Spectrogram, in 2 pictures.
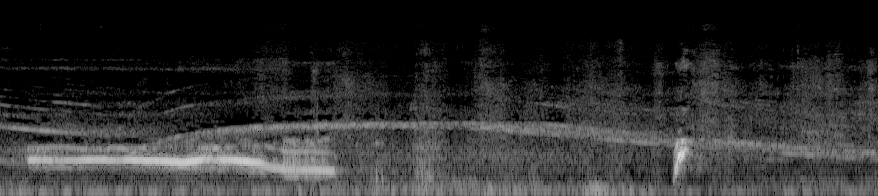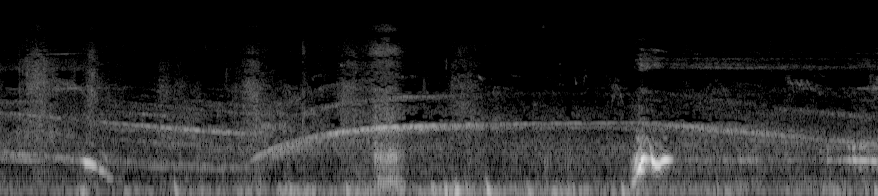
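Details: Howling in answer to a police siren, a dog holds a loud, wavering, quavering tone for the first two seconds, then falls silent while the siren's slow rising and falling wail repeats, punctuated by brief sharp yelps.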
